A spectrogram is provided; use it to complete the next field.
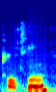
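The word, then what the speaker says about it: poutine: all sorts kinds of poutin oh good I pronounced it right then yeah oh that's a relief actually like like the Russian leader yeah we're talking about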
